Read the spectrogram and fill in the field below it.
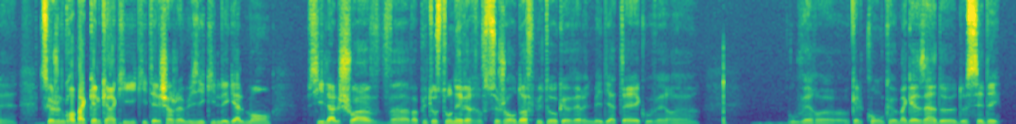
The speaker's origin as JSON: {"language": "French", "town": "Liège", "region": "Wallonia", "country": "Belgium", "accent": "Liège", "said": "Oui, j'ai l'accent de Liège."}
